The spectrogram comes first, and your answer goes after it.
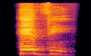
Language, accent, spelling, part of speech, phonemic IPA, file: Swahili, Kenya, hedhi, noun, /ˈhɛ.ði/, Sw-ke-hedhi.flac
- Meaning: menstruation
